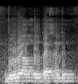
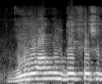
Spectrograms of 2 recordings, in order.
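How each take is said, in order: First: Said in the usual way. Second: Sarcastic repeat. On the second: Real, not acted. Commentator mocking the chief adviser to viewers, sarcastic and high. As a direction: pitch jumps much higher, with আঙুল hit hard and mocking.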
